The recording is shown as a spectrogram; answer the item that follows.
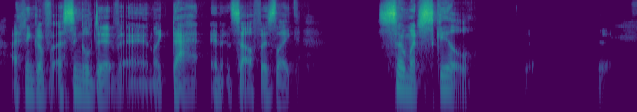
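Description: With an American accent, a man speaks at a moderate pace in a fairly high, somewhat breathy voice with lively intonation and long, frequent pauses, the sound dry and close with no echo. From Florida. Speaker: software developer and streamer. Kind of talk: casual interview.

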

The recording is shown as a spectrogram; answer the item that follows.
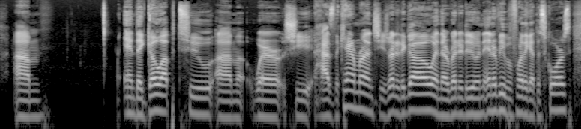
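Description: Fairly quick and animated, a man talks at a medium pitch. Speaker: podcast host. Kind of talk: casual chat.

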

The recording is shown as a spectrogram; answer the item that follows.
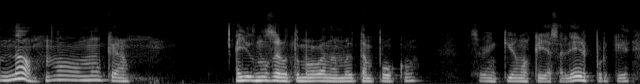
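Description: With a Mexican accent, a man speaks at a fairly slow pace in a fairly high, dark and mellow voice, using ordinary pitch variation and long, frequent pauses, with a dry, close sound and no echo. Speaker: podcaster. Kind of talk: casual monologue. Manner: rambling, halting.

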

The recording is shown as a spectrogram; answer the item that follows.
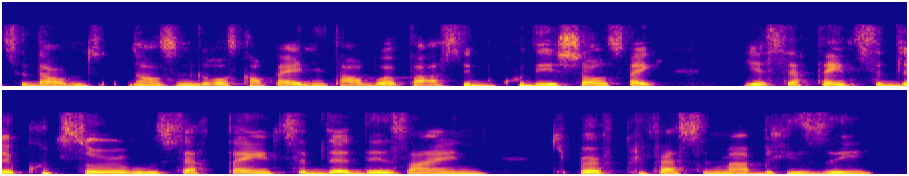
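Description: A woman in a Quebec accent speaks at a fairly slow pace in a medium pitch. Her intonation is monotone and flat. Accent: Québécois French. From Quebec City, Quebec. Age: 30s. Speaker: shoe designer and entrepreneur. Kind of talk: interview.

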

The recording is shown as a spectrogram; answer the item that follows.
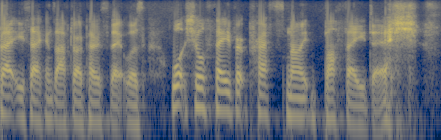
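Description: A man is speaking. His pace is moderate. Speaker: podcast host. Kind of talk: casual interview chat.

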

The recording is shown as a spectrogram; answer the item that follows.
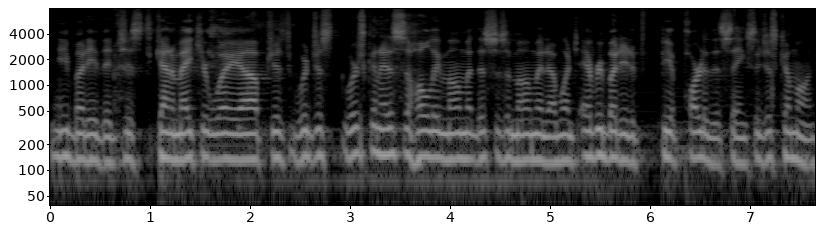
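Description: A man's medium-pitched voice at a very fast pace, hardly any pauses, music in the background. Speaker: founding pastor. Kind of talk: sermon with pep-talk charge to successor. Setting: church. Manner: warm, animated, encouraging.

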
